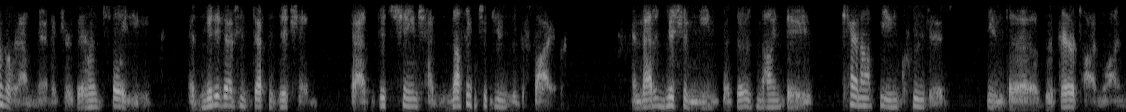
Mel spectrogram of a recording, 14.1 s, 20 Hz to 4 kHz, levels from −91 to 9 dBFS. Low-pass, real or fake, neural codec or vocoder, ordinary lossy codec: 3.6 kHz; fake; vocoder, 22.05 kHz, 80 mel bands, HiFi-GAN; Opus, 32 kbps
